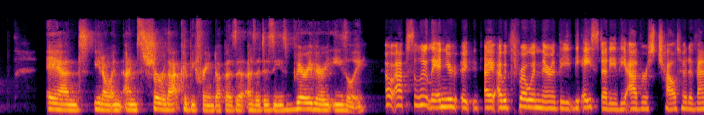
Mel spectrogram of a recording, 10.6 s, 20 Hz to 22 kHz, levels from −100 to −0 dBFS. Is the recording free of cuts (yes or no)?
yes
